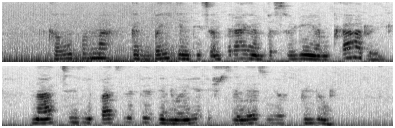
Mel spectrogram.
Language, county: Lithuanian, Panevėžys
